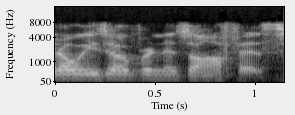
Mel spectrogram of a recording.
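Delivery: put-on smug, superior, arrogant, lofty tone. Retelling how a bodybuilder answered a question: imitating an arrogant reply. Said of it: "the bodybuilder very arrogantly said".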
